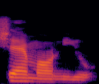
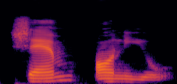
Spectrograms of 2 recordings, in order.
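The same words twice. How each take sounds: First: Said in the usual way. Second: Slow repeat. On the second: Shown as a demonstration. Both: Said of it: "teacher says then repeats slowly".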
